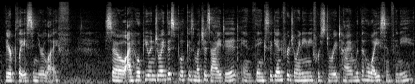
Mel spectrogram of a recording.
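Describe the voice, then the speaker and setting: A woman's voice: lowish voice, fairly bright tone, slight background noise. Woman presenting a children's story time. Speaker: host and story reader, orchestra violinist. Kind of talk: children's storybook reading and friendly explaining to children.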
